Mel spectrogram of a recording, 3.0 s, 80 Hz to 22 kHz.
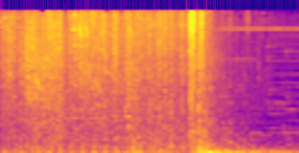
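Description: Heavy weapon fire from armored battle vehicles in the Crossout game on PS4 forms a loud, dense roar of gunfire that swells into a deeper booming blast near the end.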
